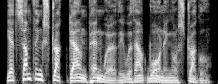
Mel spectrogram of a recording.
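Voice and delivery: plain reading voice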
